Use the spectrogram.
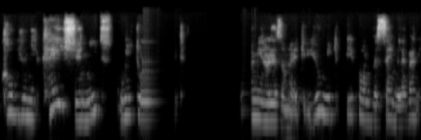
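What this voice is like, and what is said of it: Non-native English accent. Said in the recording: “You hear my accent now.”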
